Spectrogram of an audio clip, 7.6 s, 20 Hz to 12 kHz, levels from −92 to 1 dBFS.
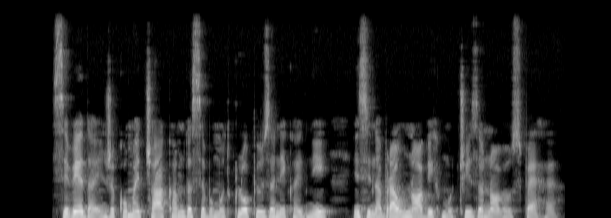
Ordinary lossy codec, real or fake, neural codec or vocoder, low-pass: none; real; none; 10.8 kHz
